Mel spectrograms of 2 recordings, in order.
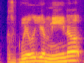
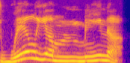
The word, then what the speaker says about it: Williamina: thought her name nay I assumed her name was William Nina but no it's William Mina okay like a female William it's not Willamina it's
